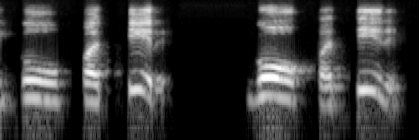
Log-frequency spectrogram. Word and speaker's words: गोपतिर्: उरस्व लेना है उत्तरो गोपतिर पति का तीरस्व और गो के ऊपर का रफार हमें ती को जोड़ के लेना है गोपतिर गोप्ता आधा प और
